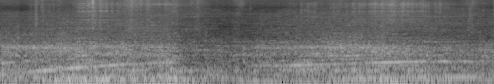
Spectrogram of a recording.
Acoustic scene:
bus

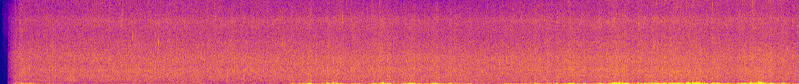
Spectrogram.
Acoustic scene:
park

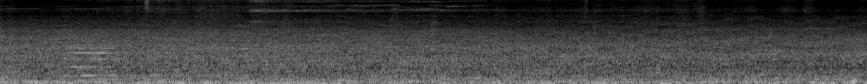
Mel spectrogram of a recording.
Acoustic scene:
street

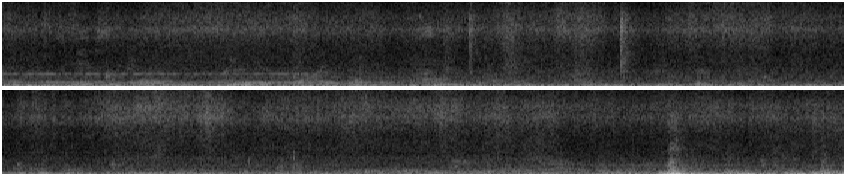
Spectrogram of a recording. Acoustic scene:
subway train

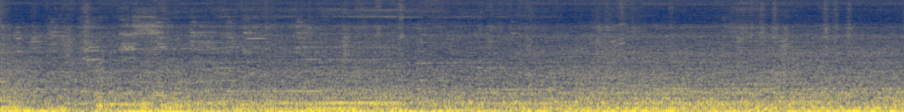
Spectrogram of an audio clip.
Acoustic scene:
bus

